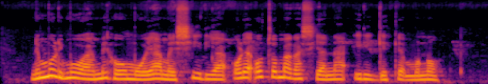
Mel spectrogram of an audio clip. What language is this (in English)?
Kikuyu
